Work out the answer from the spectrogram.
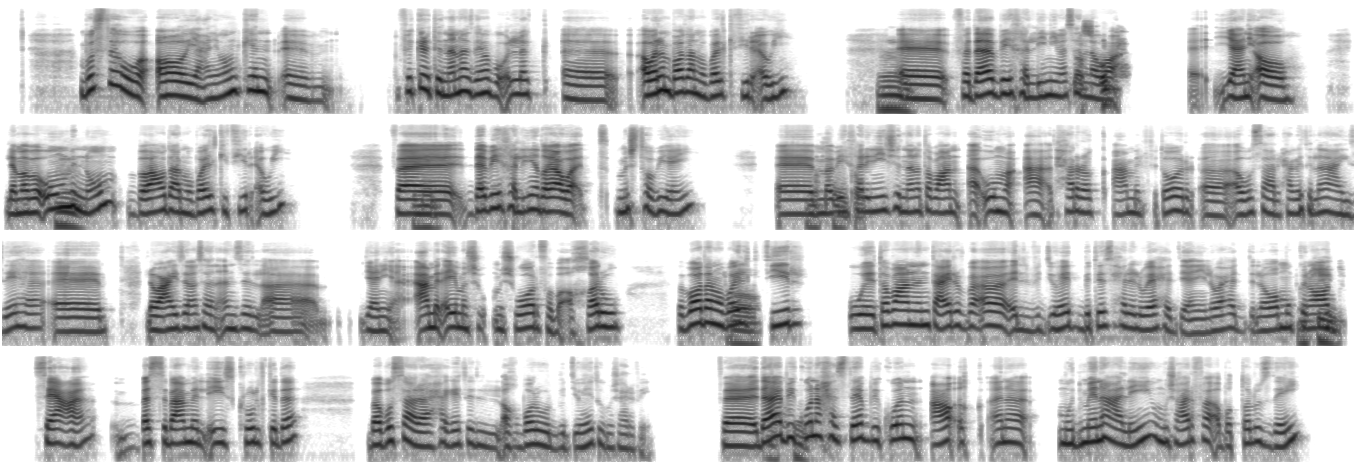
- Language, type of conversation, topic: Arabic, advice, إزاي أقدر أبني روتين صباحي ثابت ومايتعطلش بسرعة؟
- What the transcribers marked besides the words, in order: in English: "سكرول"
